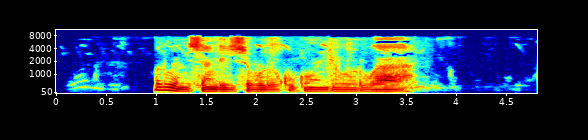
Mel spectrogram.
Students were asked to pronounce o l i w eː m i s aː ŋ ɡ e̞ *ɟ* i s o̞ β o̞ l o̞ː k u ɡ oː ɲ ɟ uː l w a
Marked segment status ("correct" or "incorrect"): correct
